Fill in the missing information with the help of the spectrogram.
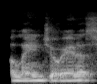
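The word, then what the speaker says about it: Alain Johannes: Also, Elaine, I think his last name's pronounced Joannis. Elaine Joannis.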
